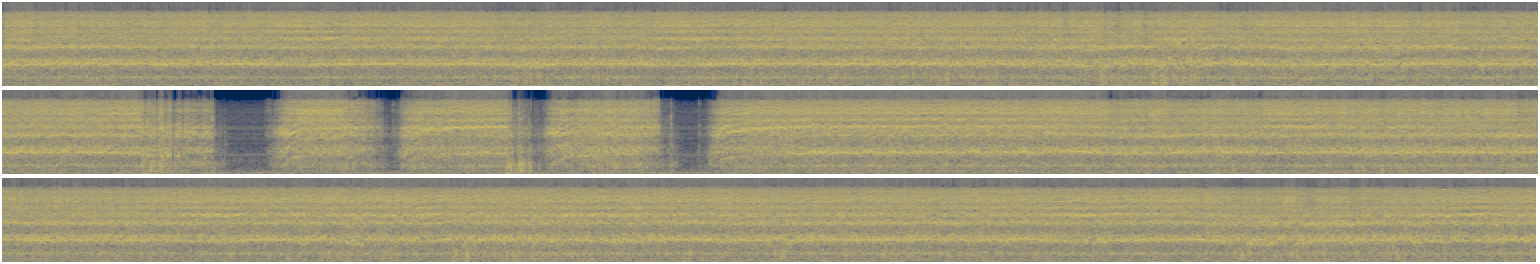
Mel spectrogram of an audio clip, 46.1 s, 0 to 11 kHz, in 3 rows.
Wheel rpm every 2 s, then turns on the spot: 230, 230, 230, 230, 240, 230, 220, 220, 120, 110, 130, 140, 210, 220, 230, 230, 220, 220, 220, 240, 230, 220, 230.
none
